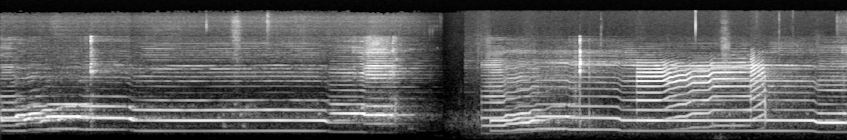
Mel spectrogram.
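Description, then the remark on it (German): A synthesized trumpet tone, chosen as the instrument and played by drawing a line with a pen, sounds in two long, loud sustained stretches separated by a short break, its pitch falling in small steps as the line is drawn downward. No one talks. “Und wenn du nach unten malst, wird der Ton tiefer.”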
